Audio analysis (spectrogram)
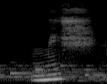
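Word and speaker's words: Michi: Mas existe um território meio que neutro, que é um colégio chamado Mitch. Eu acho que é Mitch que se pronuncia, porque é M-I-C-H-I. Eu imagino que tenha som de T.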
